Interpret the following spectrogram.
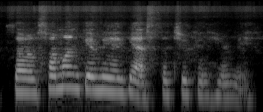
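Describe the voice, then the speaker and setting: A host of unclear sex leading a live guided relaxation session in a gentle, halting, unscripted way with pauses. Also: medium pitch, low-quality recording. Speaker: spiritual session host leading singing bowl meditation.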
